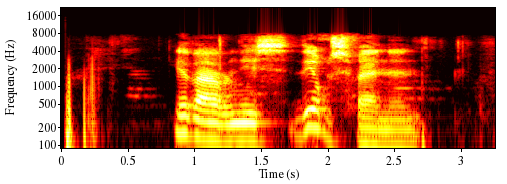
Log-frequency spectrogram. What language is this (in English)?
Kabyle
